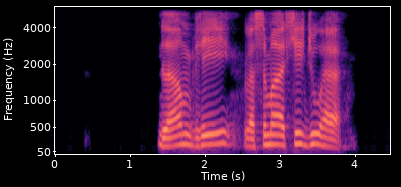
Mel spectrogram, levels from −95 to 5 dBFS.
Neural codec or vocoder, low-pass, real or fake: codec, 24 kHz, 0.9 kbps, WavTokenizer, small release; 5.4 kHz; fake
